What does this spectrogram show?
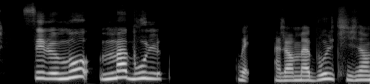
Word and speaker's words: maboul: On n pas le ha, on n pas le ha et donc on on dit ma boule.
